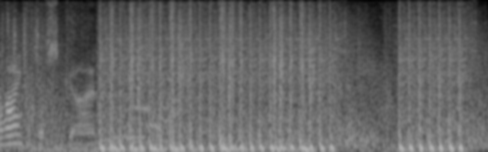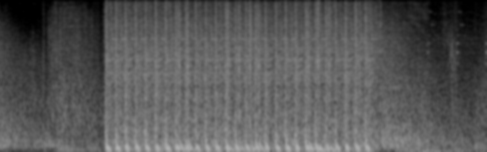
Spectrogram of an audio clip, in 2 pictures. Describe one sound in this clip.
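A rapid-fire gun shoots in fast bursts.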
